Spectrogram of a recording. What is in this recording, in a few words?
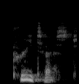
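"pretest", British English, noun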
